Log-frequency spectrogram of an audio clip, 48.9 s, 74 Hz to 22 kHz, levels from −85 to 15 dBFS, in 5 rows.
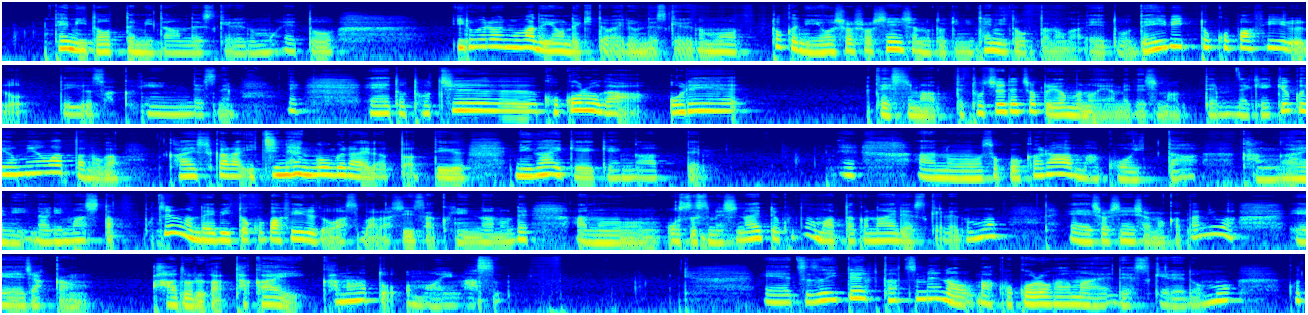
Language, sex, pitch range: Japanese, female, 175-255 Hz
